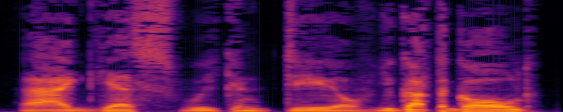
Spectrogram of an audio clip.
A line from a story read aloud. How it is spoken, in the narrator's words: Reluctantly, he growled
